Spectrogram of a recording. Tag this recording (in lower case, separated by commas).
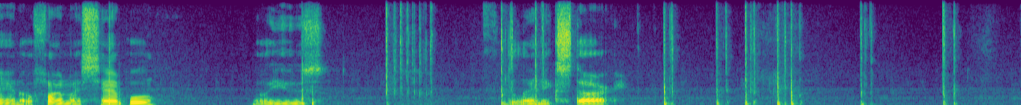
speech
